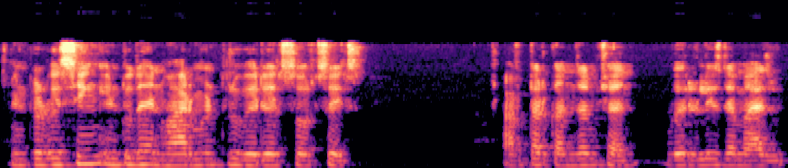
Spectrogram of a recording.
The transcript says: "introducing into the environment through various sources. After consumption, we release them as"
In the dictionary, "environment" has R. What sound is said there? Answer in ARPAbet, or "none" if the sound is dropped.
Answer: none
